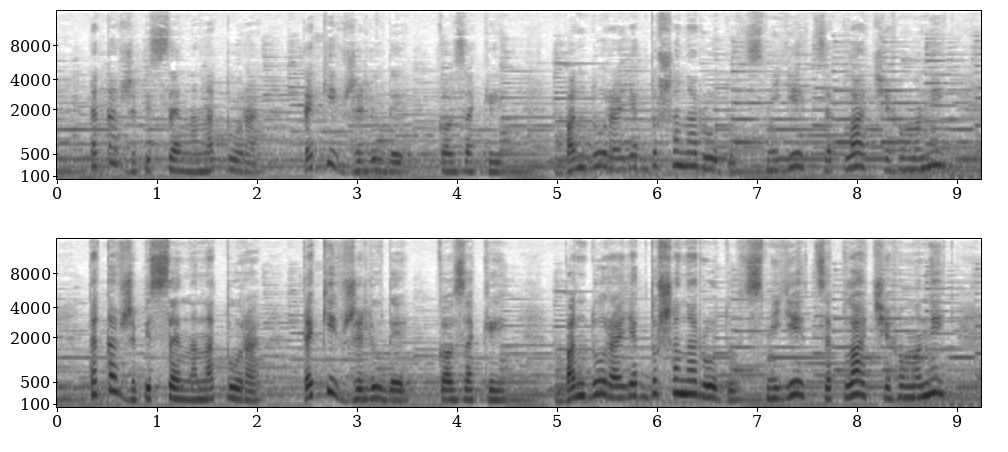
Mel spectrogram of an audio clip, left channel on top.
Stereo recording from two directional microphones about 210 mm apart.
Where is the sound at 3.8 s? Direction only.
50° right (ahead or behind).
